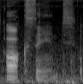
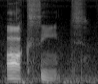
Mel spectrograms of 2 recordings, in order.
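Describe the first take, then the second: First: Accent said lower, ending ak-sant; Accent dropped low with an open a, ak-sant; corrected accent. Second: Accent said with a short ih, ak-sint; accent with the last syllable as sint; first try at accent. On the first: Streamer correcting herself, saying Accent as ak-sant. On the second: Streamer saying accent as ak-sint in a mock British accent. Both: Shown as a demonstration.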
